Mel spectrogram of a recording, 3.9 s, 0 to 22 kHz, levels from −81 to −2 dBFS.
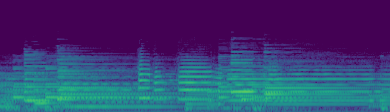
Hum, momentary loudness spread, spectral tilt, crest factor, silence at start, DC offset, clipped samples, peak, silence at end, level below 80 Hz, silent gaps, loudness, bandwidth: none; 7 LU; -7.5 dB/octave; 16 dB; 0 s; under 0.1%; under 0.1%; -14 dBFS; 0 s; -56 dBFS; none; -30 LUFS; 8 kHz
